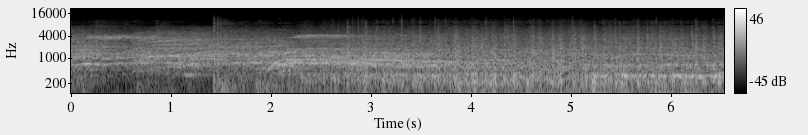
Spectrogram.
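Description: Spectators shouting and cheering in a sports hall during a volleyball rally, with brief high sneaker squeaks on the court floor. In the second half, rapid beating and a held horn-like note from a cheering section start up.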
